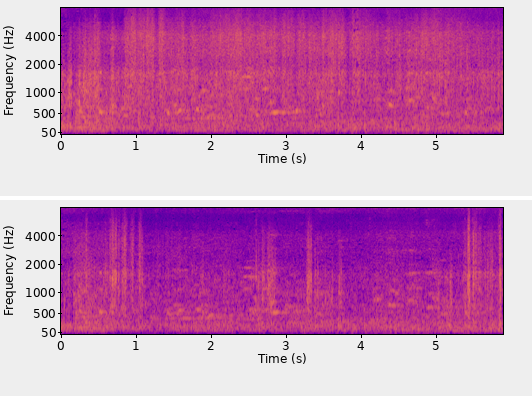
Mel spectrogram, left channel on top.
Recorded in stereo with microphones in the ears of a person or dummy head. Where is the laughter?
Centre (ahead or behind), 0.6 m; by 5.8 s 50° left (ahead or behind), 6 m.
